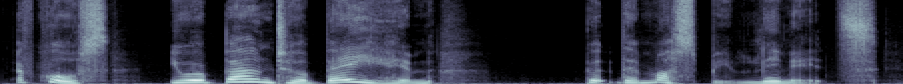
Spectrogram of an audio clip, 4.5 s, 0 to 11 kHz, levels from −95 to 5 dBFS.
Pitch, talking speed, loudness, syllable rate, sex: 220 Hz, 160 wpm, -19 LUFS, 5.7 syllables/s, female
